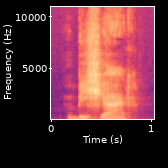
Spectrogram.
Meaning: a school year in which a student repeats the same grade or year
- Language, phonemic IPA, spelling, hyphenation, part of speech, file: Dutch, /ˈbis.jaːr/, bisjaar, bis‧jaar, noun, Nl-bisjaar.ogg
